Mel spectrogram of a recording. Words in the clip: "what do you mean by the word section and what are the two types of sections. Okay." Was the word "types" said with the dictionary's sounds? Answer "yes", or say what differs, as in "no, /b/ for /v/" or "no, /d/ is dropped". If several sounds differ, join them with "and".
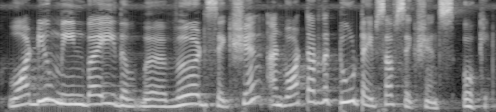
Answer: yes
